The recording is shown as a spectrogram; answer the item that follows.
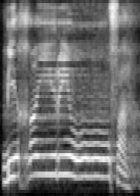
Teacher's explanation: Bi khairin fa kasrah tanwin bertemu fa ikfa hakiki kita samarkan bunyi kasrah tanwin dan mendengung selama 3 harokat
